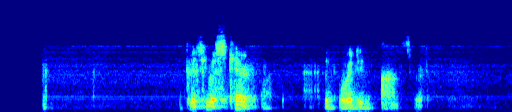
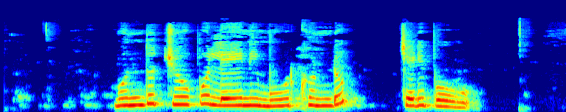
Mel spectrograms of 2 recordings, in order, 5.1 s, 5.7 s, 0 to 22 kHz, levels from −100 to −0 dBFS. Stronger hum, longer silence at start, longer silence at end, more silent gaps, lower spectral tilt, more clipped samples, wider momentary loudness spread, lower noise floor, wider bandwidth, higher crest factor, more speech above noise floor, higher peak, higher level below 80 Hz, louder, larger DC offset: neither; second, 0.45 s vs 1.15 s; about the same, 0.9 s vs 1 s; neither; second, -3 dB/octave vs -6 dB/octave; neither; first, 25 LU vs 10 LU; first, -79 dBFS vs -56 dBFS; second, 7.2 kHz vs 9.2 kHz; first, 22 dB vs 16 dB; about the same, 38 dB vs 40 dB; second, -24 dBFS vs -2 dBFS; second, -86 dBFS vs -68 dBFS; second, -41 LUFS vs -17 LUFS; neither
